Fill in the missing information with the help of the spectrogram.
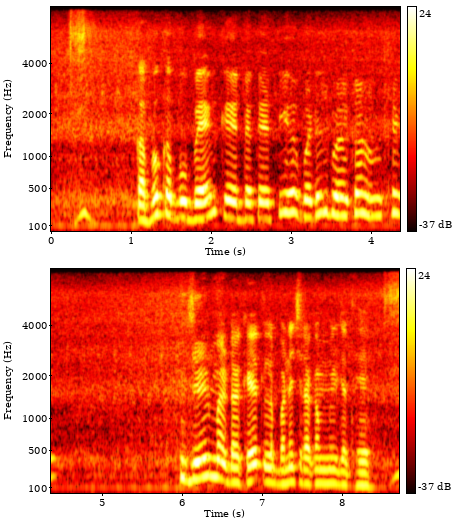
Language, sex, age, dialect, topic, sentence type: Chhattisgarhi, male, 18-24, Eastern, banking, statement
